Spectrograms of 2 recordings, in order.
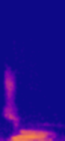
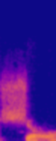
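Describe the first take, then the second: First: The word begins with a j sound. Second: The word begins with a sh sound. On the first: This is how it is said in Paraguay. "in Paraguay we say more like yo, like more like a J" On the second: This is how it is said in Argentina. "in Argentina they say show"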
